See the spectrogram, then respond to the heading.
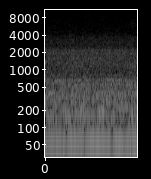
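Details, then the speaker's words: Miele Incognito dishwasher whose circulation motor had cycled about 10 seconds on, 10 off: after the fix, steady low hum with water swish holding continuously as it fills; circulation now normal. "I think it's continually circulating now as it fills with more water we should hear it shooting around even more and more there we go"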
